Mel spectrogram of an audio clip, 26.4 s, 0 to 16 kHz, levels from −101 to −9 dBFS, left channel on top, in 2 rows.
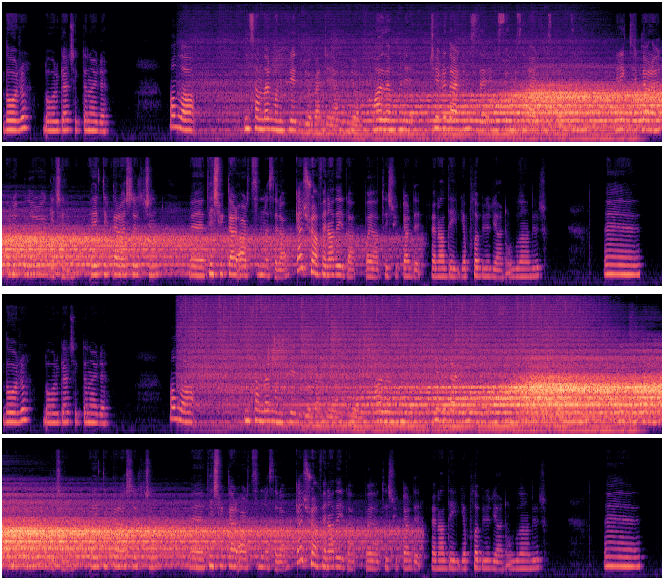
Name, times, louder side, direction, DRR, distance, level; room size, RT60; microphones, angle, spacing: voice 1, 0.0-0.5 0.8-2.1 3.4-3.9 4.8-8.3 8.5-11.8 12.3-16.4 16.9-24.0 25.2-26.0, left 3 dB, 20° left, 0.6 m, -36 dB
sound 1, 3.6-21.4, right 6 dB, 90° right, 1.1 m, -26 dB
Telephone, 9.7-11.7 12.5-15.6, equal, 5° left, 1.1 m, -44 dB
14.0 x 8.2 x 2.9 m
head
